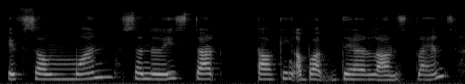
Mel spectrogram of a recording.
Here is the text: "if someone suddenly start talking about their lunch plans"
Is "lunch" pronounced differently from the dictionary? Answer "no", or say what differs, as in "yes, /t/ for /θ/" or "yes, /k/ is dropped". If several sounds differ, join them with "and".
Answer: yes, /s/ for /tʃ/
